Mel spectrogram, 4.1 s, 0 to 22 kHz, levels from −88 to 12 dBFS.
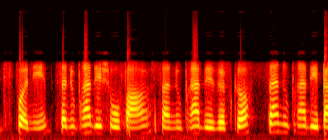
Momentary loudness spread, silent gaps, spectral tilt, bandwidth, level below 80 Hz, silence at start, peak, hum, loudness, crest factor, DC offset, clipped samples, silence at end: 5 LU; none; -3 dB/octave; 10.5 kHz; -60 dBFS; 0.05 s; -2 dBFS; none; -17 LUFS; 14 dB; under 0.1%; under 0.1%; 0 s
